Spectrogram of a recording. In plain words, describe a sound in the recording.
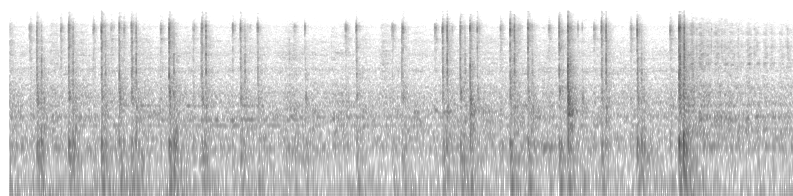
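Keyboard keys click rapidly in quick bursts.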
